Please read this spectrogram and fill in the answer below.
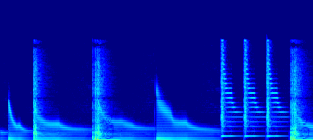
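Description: Electronic background music: short synth plucks repeating on a steady pulse, with a deep bass hit about two seconds in and another near the end.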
